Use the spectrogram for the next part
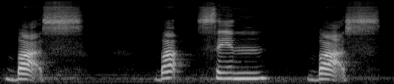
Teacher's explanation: حمزہ کے اوپر جزم آ گئی ہے تو یہاں پر حمزہ کے اوپر جرک ہوگا. باس، بأسن، باس، اور اینڈ پہ سین کی آواز جب اس کو روکیں گے.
